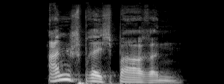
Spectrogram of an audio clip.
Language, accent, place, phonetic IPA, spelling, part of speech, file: German, Germany, Berlin, [ˈanʃpʁɛçbaːʁən], ansprechbaren, adjective, De-ansprechbaren.ogg
- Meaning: inflection of ansprechbar: 1. strong genitive masculine/neuter singular 2. weak/mixed genitive/dative all-gender singular 3. strong/weak/mixed accusative masculine singular 4. strong dative plural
